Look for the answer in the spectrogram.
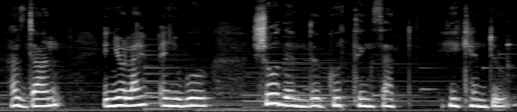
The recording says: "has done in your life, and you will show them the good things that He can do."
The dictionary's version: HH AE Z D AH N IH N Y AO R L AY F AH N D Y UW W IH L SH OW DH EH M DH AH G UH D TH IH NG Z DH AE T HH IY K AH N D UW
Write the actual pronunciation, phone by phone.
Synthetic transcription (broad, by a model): HH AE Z D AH N IH N Y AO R L AY F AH N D Y UW W IH L SH OW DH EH M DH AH G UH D T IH NG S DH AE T HH IY K AH N D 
